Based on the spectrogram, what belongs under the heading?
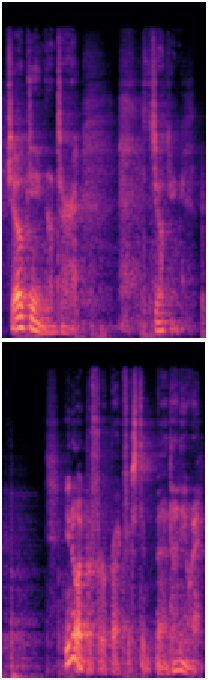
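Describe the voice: Using a put-on character voice, a man speaks low and at a fairly slow pace, with vocal fry and very wide pitch swings.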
